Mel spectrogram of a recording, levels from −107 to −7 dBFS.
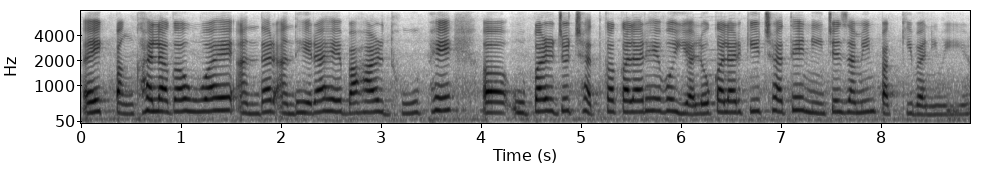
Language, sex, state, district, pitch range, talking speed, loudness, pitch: Hindi, female, Bihar, Sitamarhi, 275-320 Hz, 195 wpm, -16 LUFS, 300 Hz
